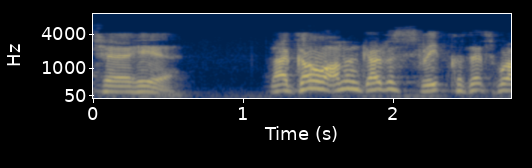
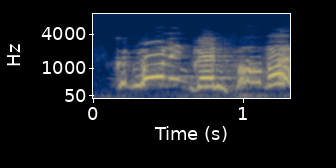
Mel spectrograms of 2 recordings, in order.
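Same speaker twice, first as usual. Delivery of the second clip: very high, little wooden ventriloquist dummy voice. A former ventriloquist shows someone their dummy: ventriloquist dummy voice. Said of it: "He's a ventriloquist dummy".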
